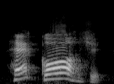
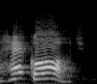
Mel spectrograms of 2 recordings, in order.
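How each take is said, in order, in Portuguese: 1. A tônica está na segunda sílaba. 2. A tônica está na segunda sílaba.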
